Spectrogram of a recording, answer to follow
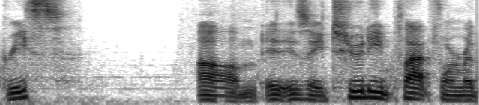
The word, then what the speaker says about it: Gris: It's called Grease, which I might still be mispronouncing a little bit because I'm not putting like accent on it. Or like Grease.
